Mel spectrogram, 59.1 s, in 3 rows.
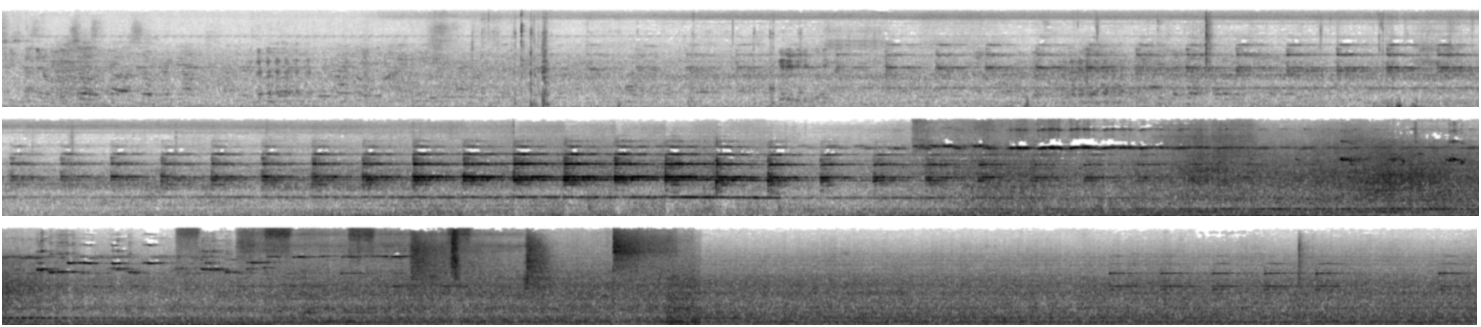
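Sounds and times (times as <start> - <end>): train coaches rumbling past: 0.0 - 59.0
wheel and brake squeal: 31.6 - 35.6, 36.9 - 45.4.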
